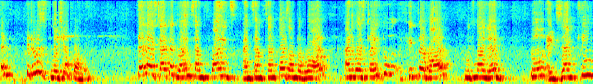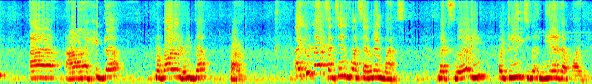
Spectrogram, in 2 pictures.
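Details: Adult man with severe cerebral palsy from birth, involuntary tremors in all parts of his body, unable to talk until age eight; dysarthria in cerebral palsy.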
